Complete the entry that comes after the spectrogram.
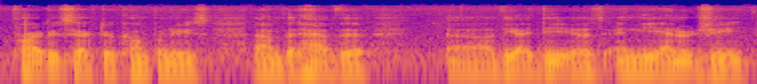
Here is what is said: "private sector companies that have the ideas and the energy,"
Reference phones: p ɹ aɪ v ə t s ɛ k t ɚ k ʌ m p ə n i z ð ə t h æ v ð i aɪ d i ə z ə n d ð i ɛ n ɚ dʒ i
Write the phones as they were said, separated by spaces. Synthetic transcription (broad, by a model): p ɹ aɪ v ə t s ɛ k t ɚ k ʌ m p ə n i z ð ə t h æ v ð i aɪ d i ə z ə n ð i ɛ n ɚ dʒ i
